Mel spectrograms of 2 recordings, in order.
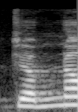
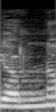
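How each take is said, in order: First: जमुना with an initial J sound; J pronunciation. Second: यमुना with an initial Y sound; Y pronunciation. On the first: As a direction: start जमुना on a hard J, not Y. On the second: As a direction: start यमुना on a Y glide, not J. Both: Shown as a demonstration. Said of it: "एक confusion है".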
